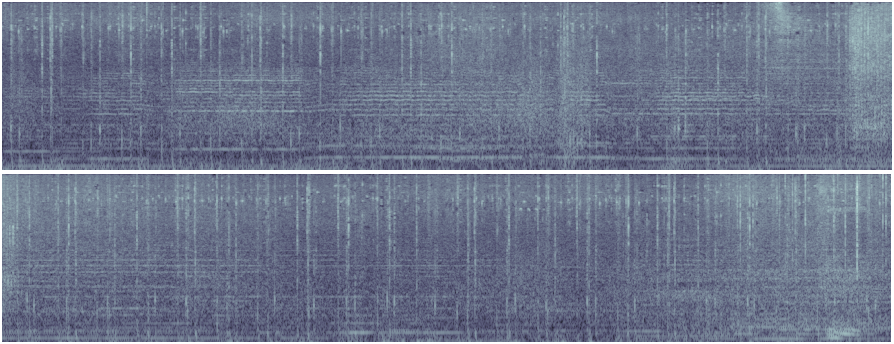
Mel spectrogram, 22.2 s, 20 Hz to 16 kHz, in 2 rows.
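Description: Hoofbeats of Geralt's horse Roach galloping in The Witcher 3, a steady rapid clip-clop rhythm running throughout under a game music score, with a brief whinny-like burst midway.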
